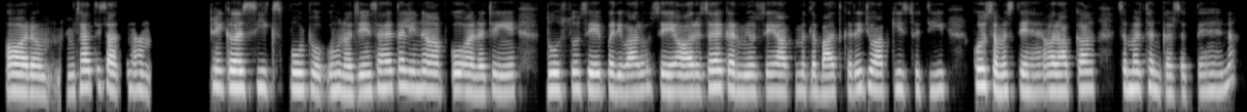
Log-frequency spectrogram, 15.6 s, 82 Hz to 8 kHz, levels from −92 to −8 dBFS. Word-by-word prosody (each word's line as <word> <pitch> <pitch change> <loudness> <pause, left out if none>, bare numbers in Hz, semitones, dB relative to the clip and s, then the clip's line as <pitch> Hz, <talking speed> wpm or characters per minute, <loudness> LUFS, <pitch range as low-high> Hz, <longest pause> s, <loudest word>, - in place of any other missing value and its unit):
और 190 -1 +6
अम, 180 0 -2
साथ 225 0 +3
ही 230 - -6
साथ 205 -3 +4 0.2
ना, 200 -2 -2 0.8
एक 225 -1 0 0.2
सीक 220 0 -4
स्पोर्ट 205 0 0
हो 195 -3 +1
होना 190 -2 +1
चाहिए, 190 +2 0
सहायता 220 +3 +2
लेना 215 -1 +1
आपको 200 0 0
आना 180 -1 +1
चाहिए, 185 0 -3 0.4
दोस्तों 205 +1 +1
से, 205 -1 +2
परिवारों 190 +1 0
से 200 -2 0
और 190 0 +3
सहकर्मियों 200 -2 +2
से 195 0 -1
आप 190 0 -7
मतलब 195 0 -2
बात 185 0 +1
करें 205 +2 -1
जो 220 -1 0
आपकी 200 +1 -1
स्थिति 200 0 -8 0.3
को 240 -1 +5
समझते 195 0 +1
हैं 190 0 -5
और 195 +1 +2
आपका 215 +2 +1 0.4
समर्थन 215 -1 0
कर 180 - -2
सकते 180 +1 -8
हैं 195 +1 -5
ना? 280 +7 -6
200 Hz, 160 wpm, -24 LUFS, 190-215 Hz, 0.8 s, और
